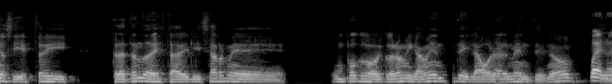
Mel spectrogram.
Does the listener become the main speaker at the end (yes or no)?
yes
